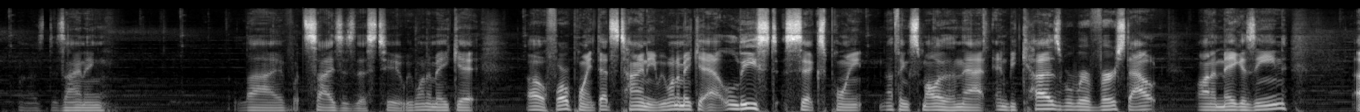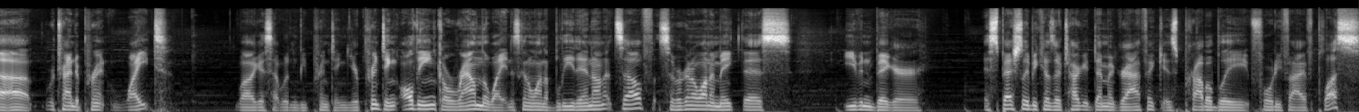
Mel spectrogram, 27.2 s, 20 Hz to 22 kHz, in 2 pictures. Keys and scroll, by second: 1.4 alt+super+Left, 2.3-3.5 typing, 3.9 super+a, 8.2 6, 22.0 super+a.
